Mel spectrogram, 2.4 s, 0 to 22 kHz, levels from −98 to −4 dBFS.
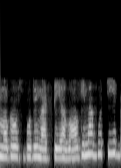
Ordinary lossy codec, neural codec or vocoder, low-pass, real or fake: AAC, 32 kbps; codec, 16 kHz, 4.8 kbps, FACodec; 3.6 kHz; fake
